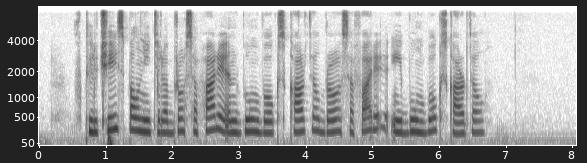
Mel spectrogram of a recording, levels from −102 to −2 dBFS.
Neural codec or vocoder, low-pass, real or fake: none; 7.2 kHz; real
